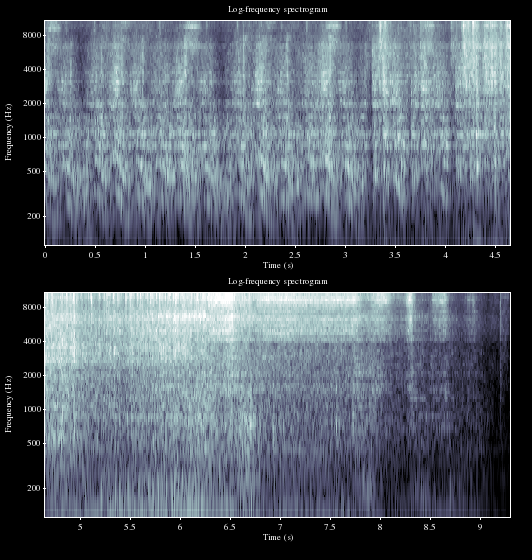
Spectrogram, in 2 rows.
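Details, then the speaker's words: 1955 Chevrolet 3100 truck, unrun since about 1993, with new points fitted: cranks, catches and rumbles unevenly for several seconds, then fades and dies; points and plugs are good, but the carburetor is starving for fuel. "All right, so we proved that it runs. Got a new set of points in it that fired right up."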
